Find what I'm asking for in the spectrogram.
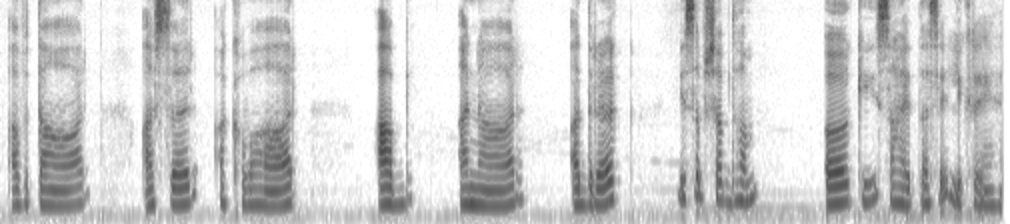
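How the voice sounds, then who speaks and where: A woman teaching vowels, reading words out slowly one by one as a teacher. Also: lowish voice, vocal fry, no room sound, studio quality. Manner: slow, deliberate word-by-word reading. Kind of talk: slow spoken Hindi alphabet lesson.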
